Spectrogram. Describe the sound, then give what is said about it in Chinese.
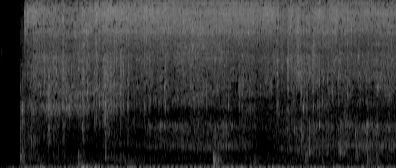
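A tap turns on after a brief silence and water runs steadily for a hair wash, a continuous hissing gush with occasional splashes and soft knocks, no voices. “好了，我们开水了，水温不合适的话，你跟我说啊。”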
